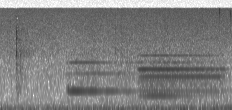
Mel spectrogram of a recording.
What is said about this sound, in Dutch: Als ze het hof aankondigen, dan wordt er hier dus een, een belletje. Dat zal misschien zelfs gaan Ik ga het nu eens doen.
